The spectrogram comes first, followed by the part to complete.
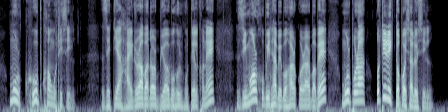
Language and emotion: Assamese, angry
